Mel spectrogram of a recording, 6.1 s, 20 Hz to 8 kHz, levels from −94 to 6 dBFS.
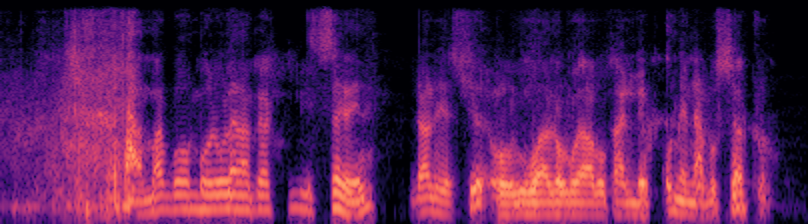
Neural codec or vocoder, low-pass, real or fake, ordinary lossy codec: codec, 24 kHz, 1.5 kbps, HILCodec; 7.2 kHz; fake; Opus, 64 kbps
